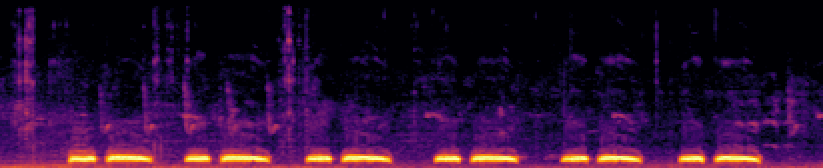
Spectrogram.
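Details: Spotted dove giving the 'thổ thúc gù' cooing call used to lure doves: low hollow coos in short-then-long pairs, about five pairs repeated roughly once per second, over a faint low hum.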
